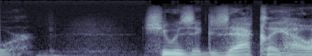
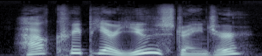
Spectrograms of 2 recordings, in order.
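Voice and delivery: high, sassy comeback; snapped back; 11 semitones higher than usual. Acted. Daughter snaps back at a creepy stranger, sassy. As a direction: throw his question straight back at him. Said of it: "she snapped back".

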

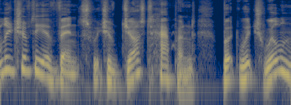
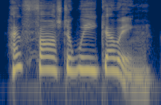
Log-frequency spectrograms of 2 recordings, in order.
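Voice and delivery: put-on young apprentice; 12 semitones higher, slower than usual. A narrator's reading. Lobsang asks.

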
